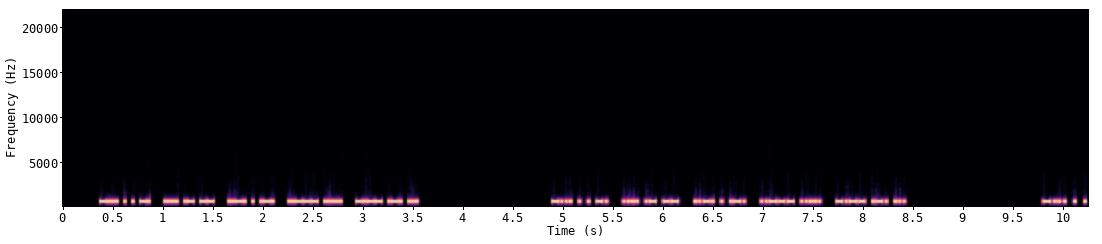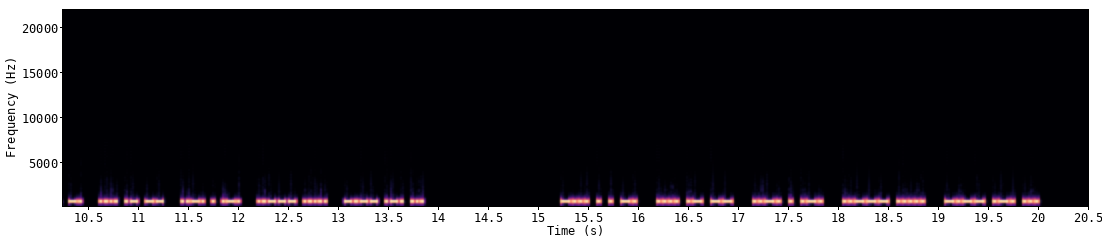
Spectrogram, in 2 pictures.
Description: Morse code, heard as a keyed tone, about 49 wpm, 700 Hz. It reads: BEEN HAM FER 25 YRS BEEN HAM FER 25 YRS BEEN HAM FER 25 YRS BEEN HAM FER 25 YRS
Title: Speed-Racing Common QSO Phrases Encore - 40wpm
